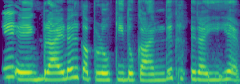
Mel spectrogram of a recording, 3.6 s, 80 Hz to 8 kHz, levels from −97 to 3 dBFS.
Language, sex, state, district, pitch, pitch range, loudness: Hindi, female, Madhya Pradesh, Bhopal, 245 Hz, 235-270 Hz, -14 LUFS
